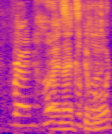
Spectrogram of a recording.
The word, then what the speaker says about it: Reinheitsgebot: Reinheitsgebot.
